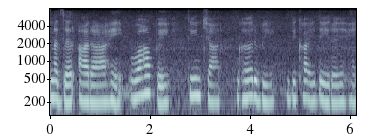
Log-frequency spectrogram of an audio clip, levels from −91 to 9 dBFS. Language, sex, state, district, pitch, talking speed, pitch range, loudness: Hindi, female, Odisha, Khordha, 215 Hz, 135 wpm, 200-235 Hz, -16 LUFS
